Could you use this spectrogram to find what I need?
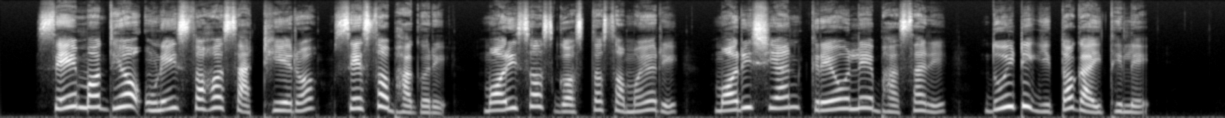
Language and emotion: Odia, neutral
